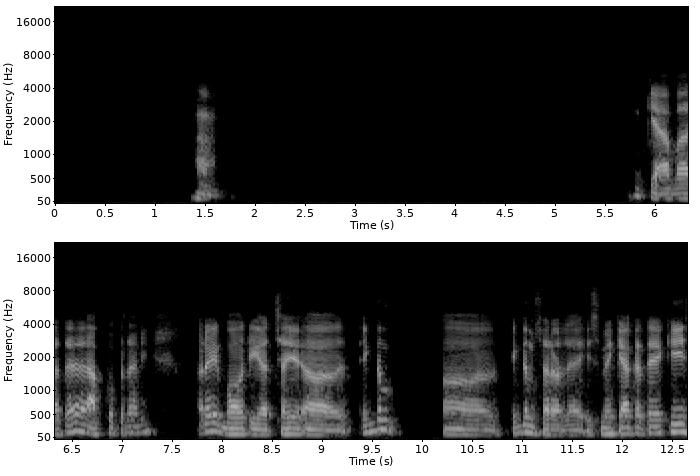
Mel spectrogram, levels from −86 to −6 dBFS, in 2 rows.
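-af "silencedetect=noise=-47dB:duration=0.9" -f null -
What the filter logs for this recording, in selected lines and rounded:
silence_start: 0.00
silence_end: 1.40 | silence_duration: 1.40
silence_start: 1.59
silence_end: 5.79 | silence_duration: 4.21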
